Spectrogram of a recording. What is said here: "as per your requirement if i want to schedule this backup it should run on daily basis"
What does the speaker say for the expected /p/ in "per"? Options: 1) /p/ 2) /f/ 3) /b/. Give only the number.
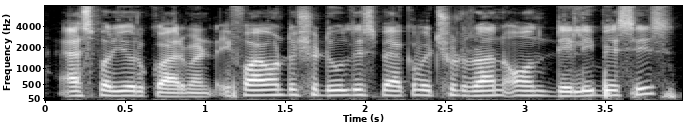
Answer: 2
